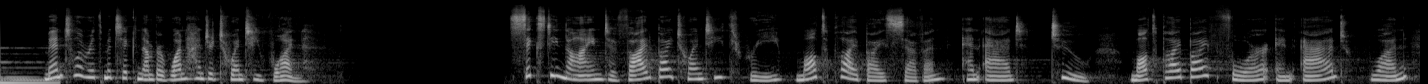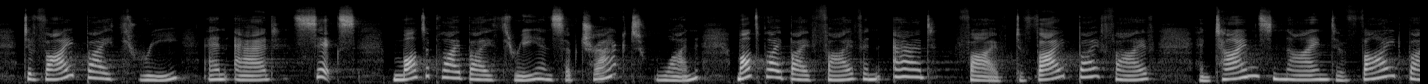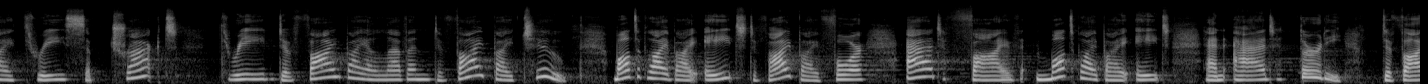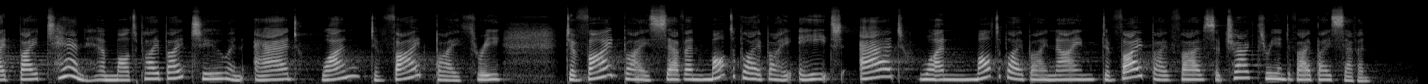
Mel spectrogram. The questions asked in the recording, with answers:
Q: 69 divided by 23, multiply by 7 and add 2. Multiply by 4 and add 1. Divide by 3 and add 6. Multiply by 3 and subtract 1. Multiply by 5 and add 5. Divide by 5 and times 9. Divide by 3, subtract 3, divide by 11, divide by 2, multiply by 8, divide by 4, add 5, multiply by 8, and add 30, divide by 10, and multiply by 2, and add 1, divide by 3, divide by 7, multiply by 8, add 1, multiply by 9, divide by 5, subtract 3, and divide by 7.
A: And the answer is 6.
